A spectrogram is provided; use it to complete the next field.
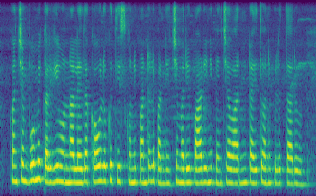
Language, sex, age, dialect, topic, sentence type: Telugu, male, 18-24, Southern, agriculture, statement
